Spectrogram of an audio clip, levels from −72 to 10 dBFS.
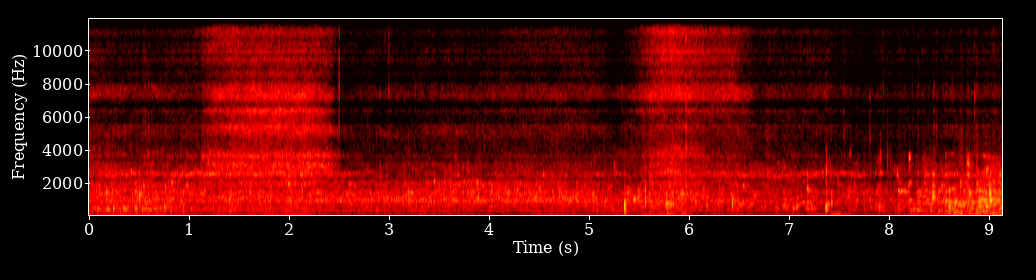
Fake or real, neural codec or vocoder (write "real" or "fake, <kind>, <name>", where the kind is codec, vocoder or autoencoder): fake, codec, DAC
